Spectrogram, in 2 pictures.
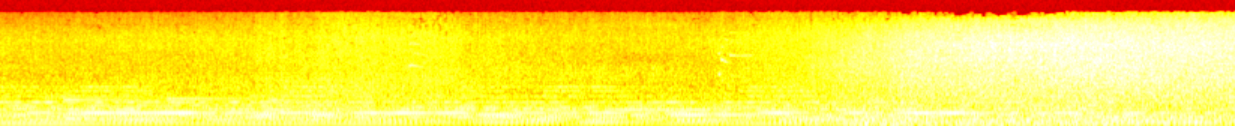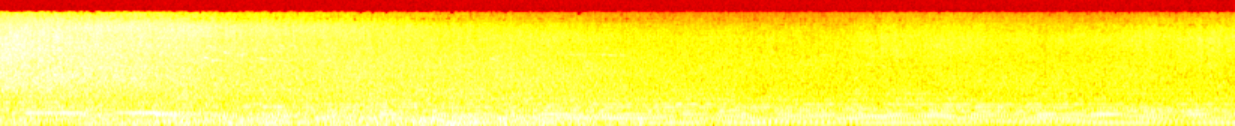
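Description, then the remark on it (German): Steady rushing ocean waves at a sandy beach at sunset, a broad hiss that swells louder midway and stays continuous, layered over a low droning hum; no voices. “Für einen Moment schließt du erneut die Augen und lauscht dem Rauschen der Wellen.”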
